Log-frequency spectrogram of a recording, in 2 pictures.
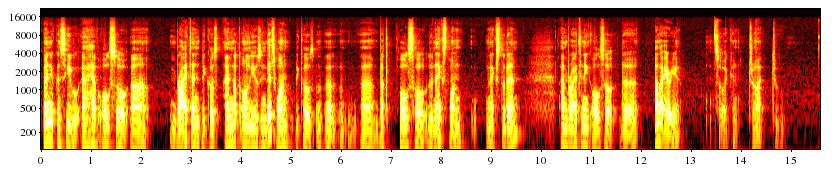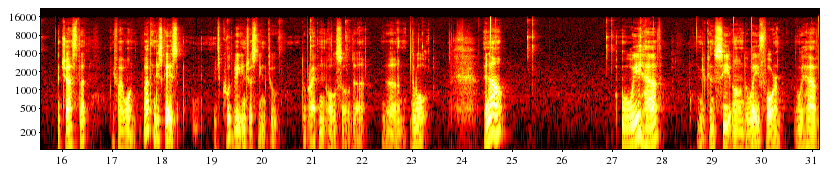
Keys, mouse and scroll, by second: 13.5 click, 15.5 click, 19.3-20.5 drag, 20.9-23.1 drag, 24.5 click, 25.3 click, 26.8 click, 27.5 click.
